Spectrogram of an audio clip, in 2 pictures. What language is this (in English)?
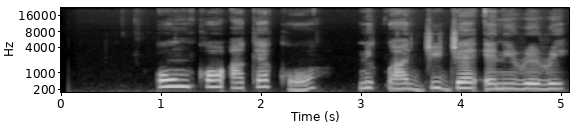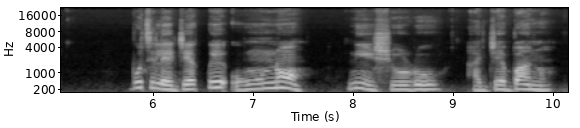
Yoruba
